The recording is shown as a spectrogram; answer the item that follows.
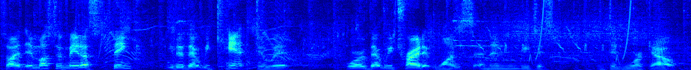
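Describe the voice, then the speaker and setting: A woman's voice: low voice, normal speed. A woman hosting a casual let's play, chatting as she goes. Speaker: gaming host. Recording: game music behind voice. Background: video game music.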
